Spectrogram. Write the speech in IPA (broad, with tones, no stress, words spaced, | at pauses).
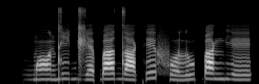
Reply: ɡ͡bɔ̃˧ di˧d͡ʒɛ˨ɓa˧ da˨ke˦fo˨lu˧ ɓa˦ŋje˧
